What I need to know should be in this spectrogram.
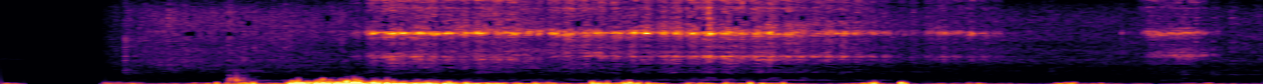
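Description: Coarse granules slide and rattle inside a glass beaker.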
